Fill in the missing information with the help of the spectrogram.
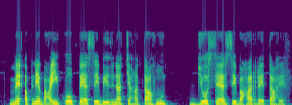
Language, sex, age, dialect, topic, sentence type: Hindi, female, 18-24, Kanauji Braj Bhasha, banking, statement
